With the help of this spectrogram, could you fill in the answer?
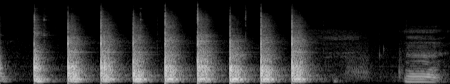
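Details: Massey Ferguson GC2300 tractor fluid-filled wheel: hammer taps about three per second ring clear on solid steel but sound duller and thinner where rust has eaten the rim away, meaning not much metal is left. New rims are planned.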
